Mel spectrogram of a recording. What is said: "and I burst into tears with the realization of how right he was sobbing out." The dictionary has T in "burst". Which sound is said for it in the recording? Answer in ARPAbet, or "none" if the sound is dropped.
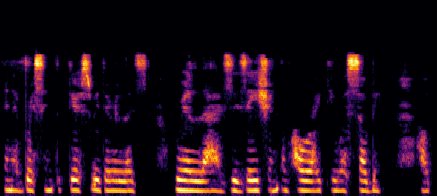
none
